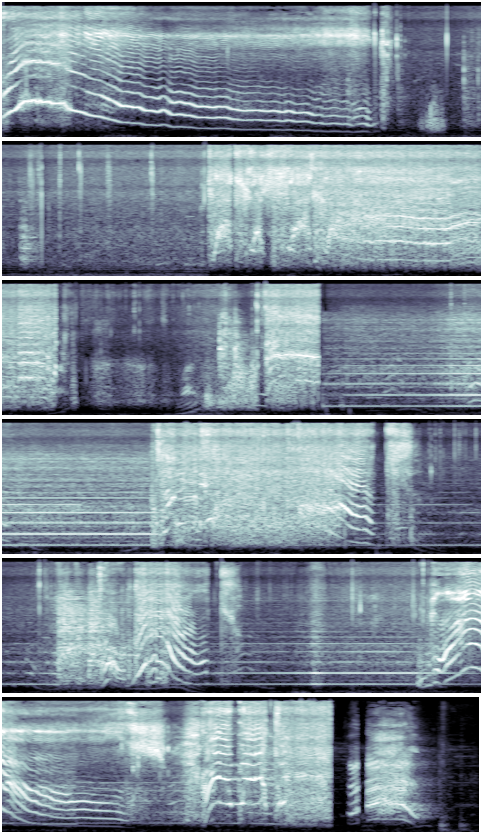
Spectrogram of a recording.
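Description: Played-back soundtrack of short phone videos: voices with music, opening on a long falling squeal and, mid-way, a held steady tone.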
